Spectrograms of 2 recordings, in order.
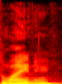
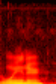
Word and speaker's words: Weiner: proof he's sending pics i'm sure you're pronouncing it wrong i'm sure it's whiner yeah i don't know the pressure's wiener dude if i was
